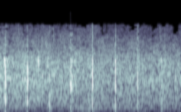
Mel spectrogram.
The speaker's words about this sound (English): let's give everybody a big applause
